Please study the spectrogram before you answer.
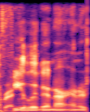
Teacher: So the emphasis is on feel.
